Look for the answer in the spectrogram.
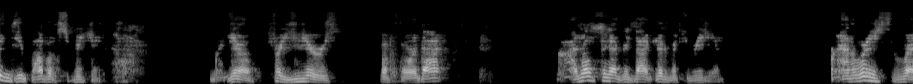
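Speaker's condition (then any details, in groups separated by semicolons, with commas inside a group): Muscular dystrophy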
